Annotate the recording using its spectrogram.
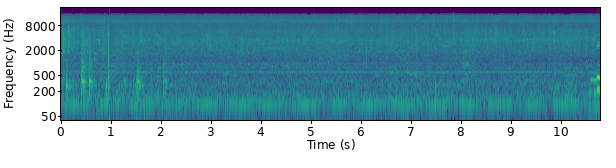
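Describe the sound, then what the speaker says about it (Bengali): A small stream of water runs into a cooking pan of tangy puti fish curry, pouring quietly and steadily at moderate distance, with a few clinks at the start and no speech. "শুধু জলটা দেবো।"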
